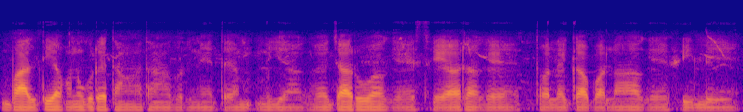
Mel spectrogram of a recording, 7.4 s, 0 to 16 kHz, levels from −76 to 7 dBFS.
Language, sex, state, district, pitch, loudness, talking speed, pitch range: Chakma, male, Tripura, Dhalai, 85 Hz, -22 LUFS, 120 wpm, 85-90 Hz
